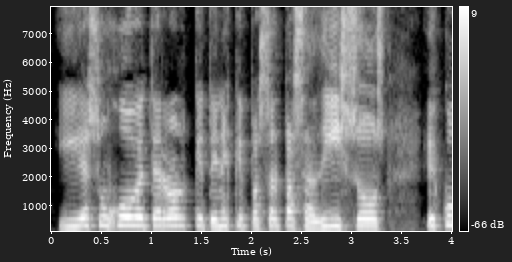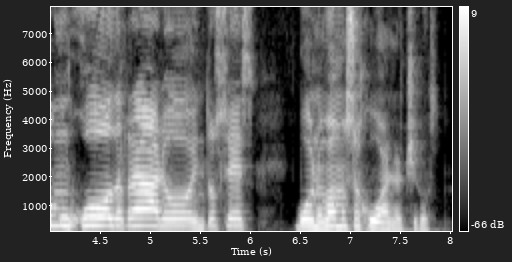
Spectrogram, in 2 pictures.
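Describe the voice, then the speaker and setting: Brief: Rioplatense woman host, let's play commentary, high voice, chatty and exclamatory. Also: moderate pace. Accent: Rioplatense Spanish. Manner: chatty, exclaiming often while playing. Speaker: gaming channel host.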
